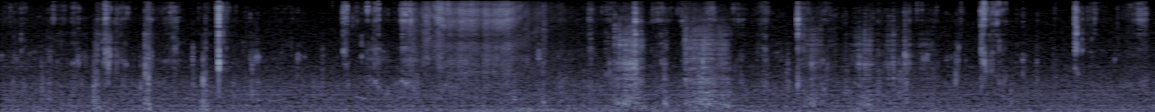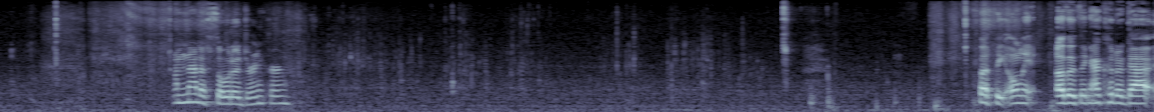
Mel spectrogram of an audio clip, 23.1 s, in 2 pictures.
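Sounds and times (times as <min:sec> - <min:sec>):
small crunches: 0:00.0 - 0:13.4, 0:17.6 - 0:19.6
quiet chewing of fries: 0:00.0 - 0:13.5, 0:14.4 - 0:21.3
mouth clicks: 0:19.3 - 0:19.8.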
